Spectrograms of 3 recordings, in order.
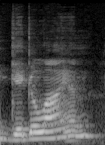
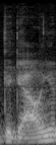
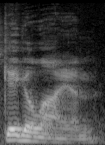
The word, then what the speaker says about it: Gigalion: is supposed to be it's supposed to be gigalian but we were talking with one of the designers at gen con and he actually said that he liked the pronunciation of gagalian as well so it's interesting because some of the cards like that one literally says giga yeah so it's it's specific it's specifically supposed to be gigalion okay i believe those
